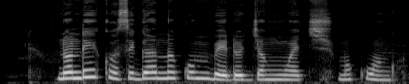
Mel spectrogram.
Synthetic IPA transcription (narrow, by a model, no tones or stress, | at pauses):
nɔndɪkɔsɪɡanːakwombedod͡ʒaŋwɛt͡ʃmɔkwɔŋɡɔ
